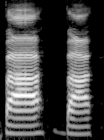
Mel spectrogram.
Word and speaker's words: baba: So depending on how you're saying it, it could be baba, chin, baaba. Emphasis is on the first syllable, baba. Then there's babba baba. Emphasis is on the second syllable syllable. That means to go down. Baba, like going down an elevator. Baba.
